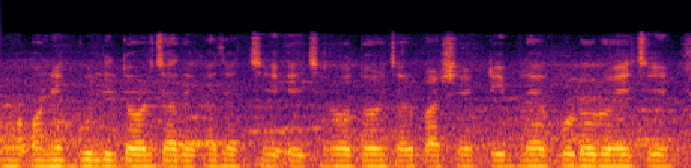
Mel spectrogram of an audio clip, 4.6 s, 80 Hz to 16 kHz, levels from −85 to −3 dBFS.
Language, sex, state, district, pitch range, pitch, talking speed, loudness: Bengali, male, Tripura, Unakoti, 125-130 Hz, 125 Hz, 130 wpm, -17 LUFS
